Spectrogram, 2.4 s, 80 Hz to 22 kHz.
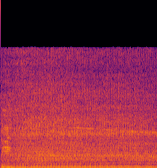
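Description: Ducati Monster 937's Testastretta V-twin engine running under way on the road, its pitch easing down slightly as the bike slows.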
